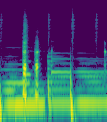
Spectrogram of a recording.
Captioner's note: laughs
